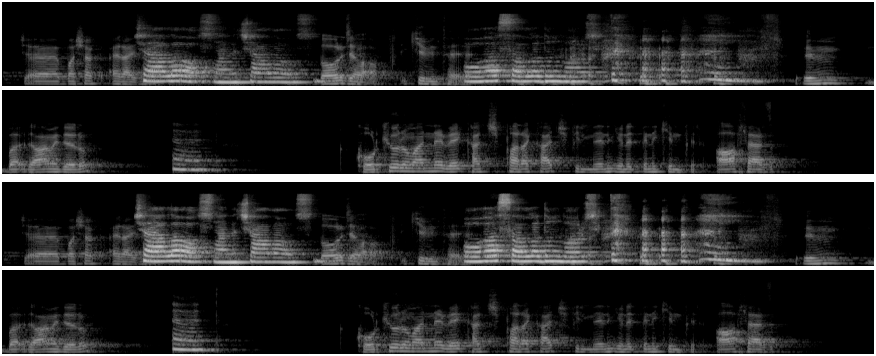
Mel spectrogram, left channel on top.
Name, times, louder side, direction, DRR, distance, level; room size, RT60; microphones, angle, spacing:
voice 1, 0.2-1.6 2.8-4.7 5.6-6.5 6.8-9.6 12.3-16.4, left 2 dB, 15° left, 10 dB, 0.3 m, -37 dB
voice 2, 1.3-3.2 4.6-7.6 10.4-10.8, right 3 dB, 45° right, 9 dB, 0.7 m, -24 dB
8.2 x 5.7 x 5.4 m, 1.0 s
head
